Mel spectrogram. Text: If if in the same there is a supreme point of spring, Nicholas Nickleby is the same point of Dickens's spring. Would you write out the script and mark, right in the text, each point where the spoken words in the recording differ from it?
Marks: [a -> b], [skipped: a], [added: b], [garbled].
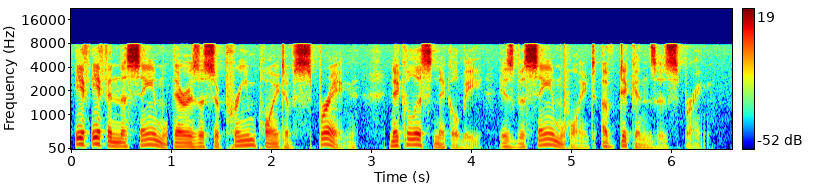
If if in the same there is a supreme point of spring, Nicholas Nickleby is the same point of Dickens's spring.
